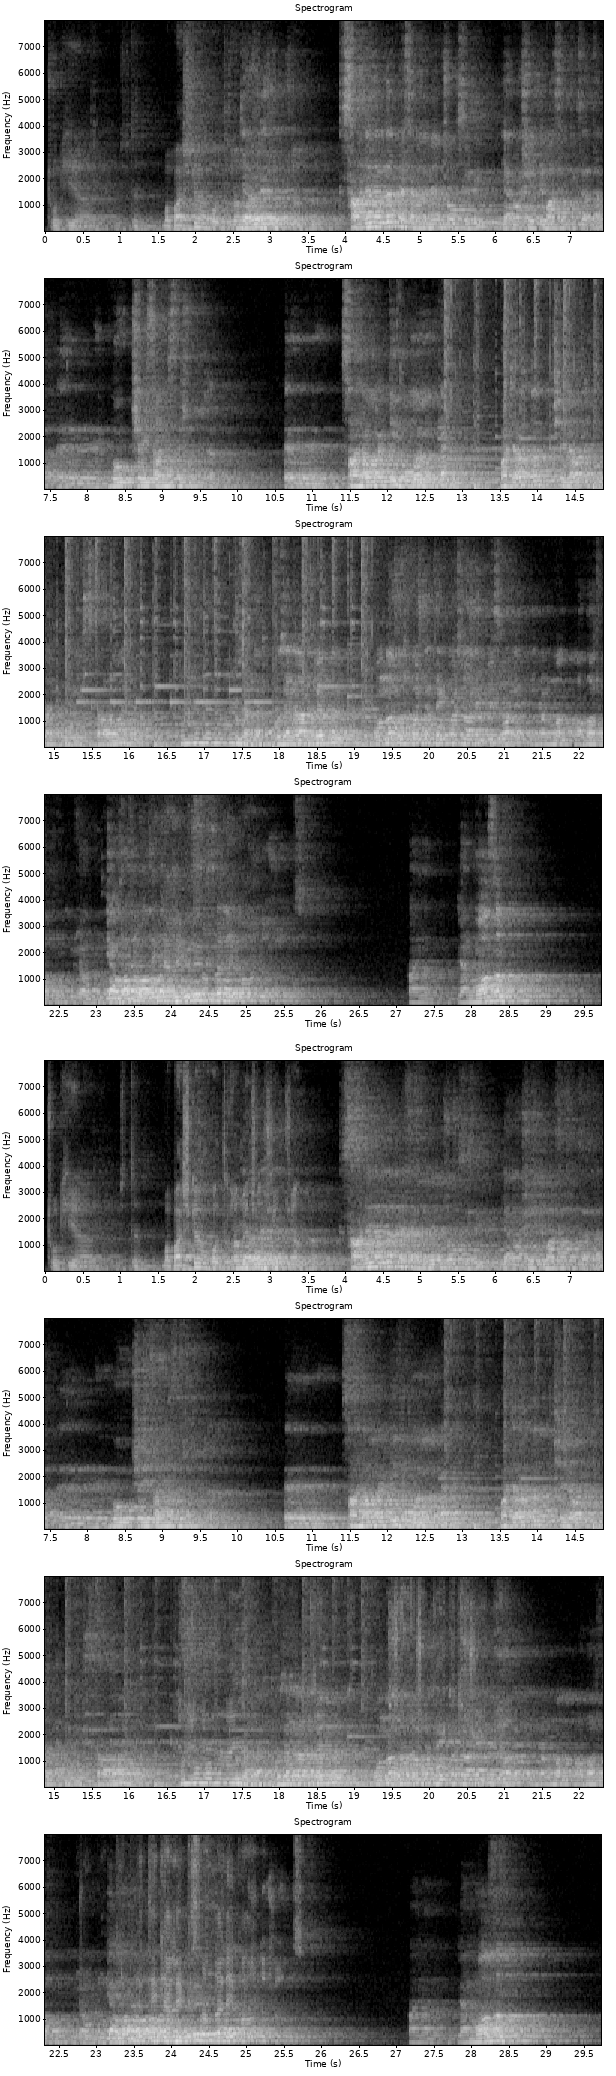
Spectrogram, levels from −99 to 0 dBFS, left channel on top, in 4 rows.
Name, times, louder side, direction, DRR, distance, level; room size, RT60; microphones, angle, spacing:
voice 1, 0.0-0.7 0.9-3.7 16.6-17.6 18.4-19.0 19.3-21.2 22.8-25.7, right 1 dB, 65° right, 4 dB, 2.2 m, -28 dB
voice 2, 2.6-3.0 4.0-9.7 10.6-12.8 13.5-16.1 17.4-18.9 19.3-24.9 27.2-27.5 27.8-28.4, left 1 dB, 90° left, 0 dB, 5.6 m, -23 dB
sound 1, 12.7-19.3, left 2 dB, 45° left, 1.1 m, -33 dB
28.0 x 25.5 x 5.8 m, 2.3 s
head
